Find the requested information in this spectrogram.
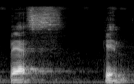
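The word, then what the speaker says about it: pascal: একক হচ্ছে পি এ পি এ টাকে আমরা একচুয়ালি উচ্চারণ করি প্যাসকেল চাপের আরেকটা একক বলা হচ্ছে পিএ যেটাকে আমরা উচ্চারণ করে থাকি প্যাস্কেল এটা একটু ঝট করে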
